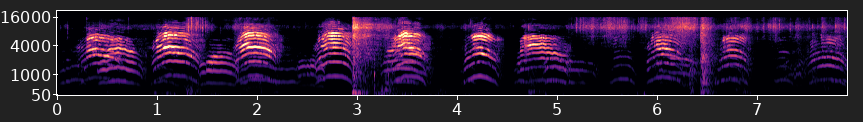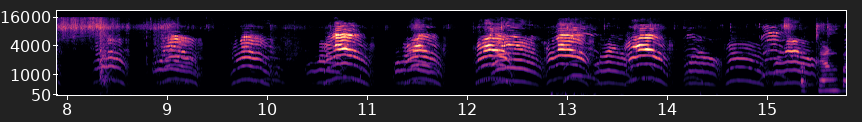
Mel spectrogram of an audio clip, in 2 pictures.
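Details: Ten-day-old kitten rescued from a gutter, protesting its first bath with a steady stream of thin, high, arched mews, more than one each second, some louder bursts, amid water noise and soft scrubbing.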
